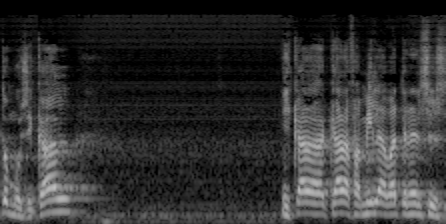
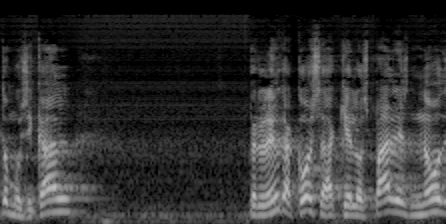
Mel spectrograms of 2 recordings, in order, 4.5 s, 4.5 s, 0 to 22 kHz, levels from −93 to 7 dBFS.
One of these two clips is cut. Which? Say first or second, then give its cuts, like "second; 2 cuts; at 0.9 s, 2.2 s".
second; 1 cut; at 2.4 s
